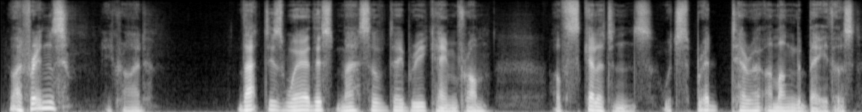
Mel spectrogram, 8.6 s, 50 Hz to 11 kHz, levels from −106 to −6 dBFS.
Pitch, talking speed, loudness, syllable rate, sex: 100 Hz, 130 wpm, -22 LUFS, 4.3 syllables/s, male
